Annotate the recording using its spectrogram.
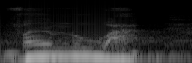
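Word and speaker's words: Vanhoye: e y é e v a n h o y é vanuaa o que é francês albert um pezinho mudo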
